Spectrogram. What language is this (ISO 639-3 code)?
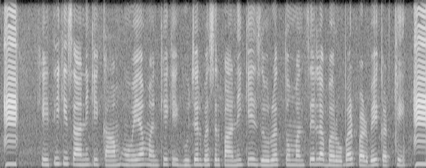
hne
